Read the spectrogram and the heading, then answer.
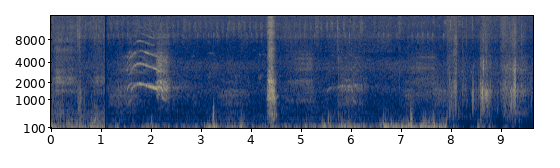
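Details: In summer near midday in Gibraltar Range National Park, Northern NSW, Australia, yellow-tailed black cockatoos feeding on seeds above a creek give drawn-out wailing calls, one early and one fainter later, over heavy wind rumble and footsteps.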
